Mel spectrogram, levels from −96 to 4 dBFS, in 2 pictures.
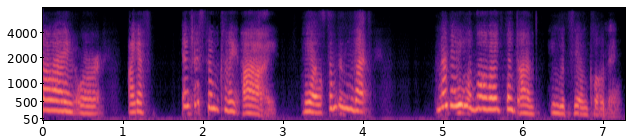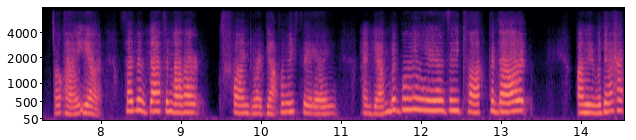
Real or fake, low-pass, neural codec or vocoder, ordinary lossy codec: fake; 7.2 kHz; codec, 16 kHz, 0.5 kbps, FreqCodec, smaller model; AAC, 32 kbps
